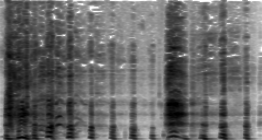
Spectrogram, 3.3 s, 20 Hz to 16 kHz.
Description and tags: CLOSE FEMALE LAUGH 039
A well-known author visited the studio to record the 'audio book' version of her novel for her publisher. During the 16 hours (!) it took to record the 90,000 word story we got on really well and our jolly banter made it onto the unedited tracks. The author has given me permission to keep and share her laughter as long as I don't release her identity. Recorded with the incredible Josephson C720 microphone through NPNG preamp and Empirical Labs compression. Tracked to Pro Tools with final edits performed in Cool Edit Pro. At some points my voice may be heard through the talkback and there are some movement noises and paper shuffling etc. There is also the occasional spoken word. I'm not sure why some of these samples are clipped to snot; probably a Pro Tools gremlin. Still, it doesn't sound too bad.
book, laughter, npng, giggle, female, voiceover, author, humor, over, joy, laugh, voice, mirth, josephson, happiness, novel, c720, funny, labs, girl, woman, story, close, microphone, mic, jolly, guffaw, humour, empirical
